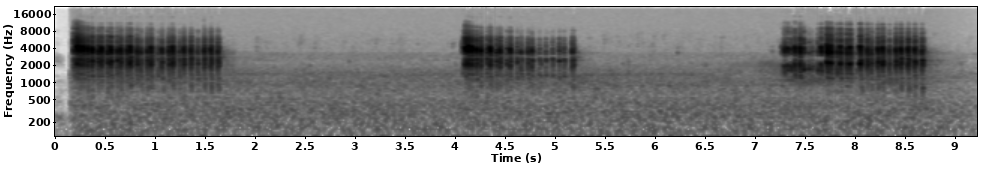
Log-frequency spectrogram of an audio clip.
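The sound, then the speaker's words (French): Three bursts of rapid, shrill, high-pitched piping calls from a waterside bird, likely a kingfisher, each lasting one to two seconds with pauses between, clear, with no talking. “Et voici la voix de l'oiseau à l'honneur aujourd'hui.”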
